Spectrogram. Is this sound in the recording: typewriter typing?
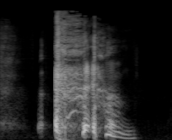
no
